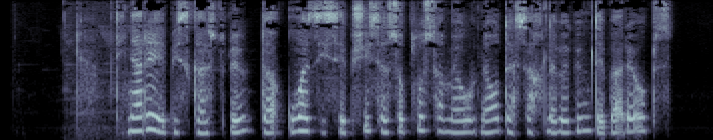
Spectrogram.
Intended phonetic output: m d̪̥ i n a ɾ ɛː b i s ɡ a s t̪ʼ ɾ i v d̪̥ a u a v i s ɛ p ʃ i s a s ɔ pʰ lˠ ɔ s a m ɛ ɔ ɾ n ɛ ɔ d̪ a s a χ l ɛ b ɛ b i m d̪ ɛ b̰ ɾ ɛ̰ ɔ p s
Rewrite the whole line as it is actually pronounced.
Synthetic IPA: m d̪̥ i n a ɾ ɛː b i s ɡ a s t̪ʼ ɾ i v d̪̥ a u a z i s ɛ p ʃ i s a s ɔ pʰ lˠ ɔ s a m ɛ u ɾ n ɛ ɔ d̪ a s a χ l ɛ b ɛ b i m d̪ ɛ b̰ ɾ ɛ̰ ɔ p s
